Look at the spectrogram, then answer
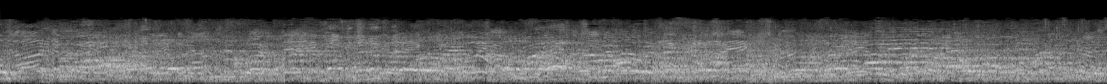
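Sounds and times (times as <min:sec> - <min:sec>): crowd chatter in a hall: 0:00.0 - 0:11.0
people calling out: 0:00.0 - 0:11.0.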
